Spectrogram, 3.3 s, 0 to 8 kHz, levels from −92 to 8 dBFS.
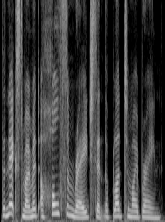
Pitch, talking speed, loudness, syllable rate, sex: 225 Hz, 215 wpm, -19 LUFS, 5.0 syllables/s, female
